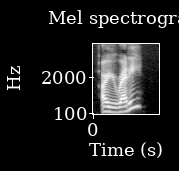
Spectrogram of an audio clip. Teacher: The pitch floats up at the end. · Notice how we naturally use a rising intonation for yes or no questions.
